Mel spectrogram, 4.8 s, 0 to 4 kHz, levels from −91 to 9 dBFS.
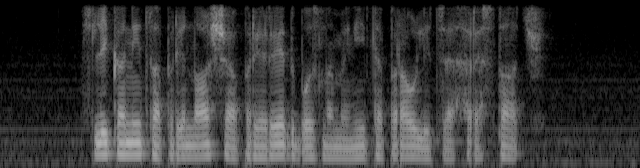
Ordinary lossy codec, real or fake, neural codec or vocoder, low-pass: none; real; none; 3.6 kHz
